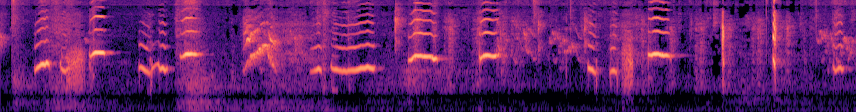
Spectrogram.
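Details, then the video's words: Pet bird almost one year old whistling a tune it learned from its owner, the Addams Family theme: short rising whistled phrases repeated with clicks and chirps between them. "bird singing the Adams Family, making kissing sounds and going "ahh!""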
